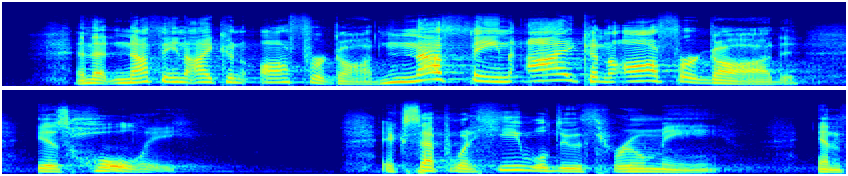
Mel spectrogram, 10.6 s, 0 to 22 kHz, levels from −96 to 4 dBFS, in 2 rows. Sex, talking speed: male, 125 wpm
